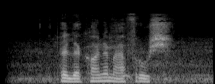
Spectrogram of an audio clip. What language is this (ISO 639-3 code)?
fas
